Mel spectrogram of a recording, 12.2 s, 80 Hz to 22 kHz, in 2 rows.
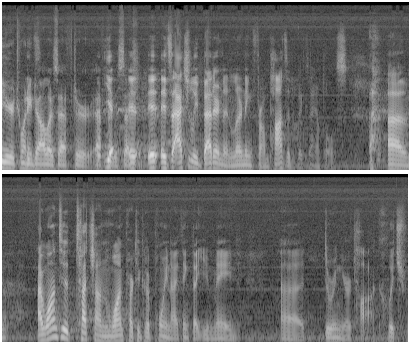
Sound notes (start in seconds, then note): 2.6 voiceover; 5.5 chuckles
